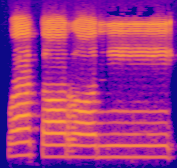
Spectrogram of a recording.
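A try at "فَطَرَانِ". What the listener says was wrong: Fa bukan wa. Fa. Kedengarannya kayak wa. Fatarani.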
